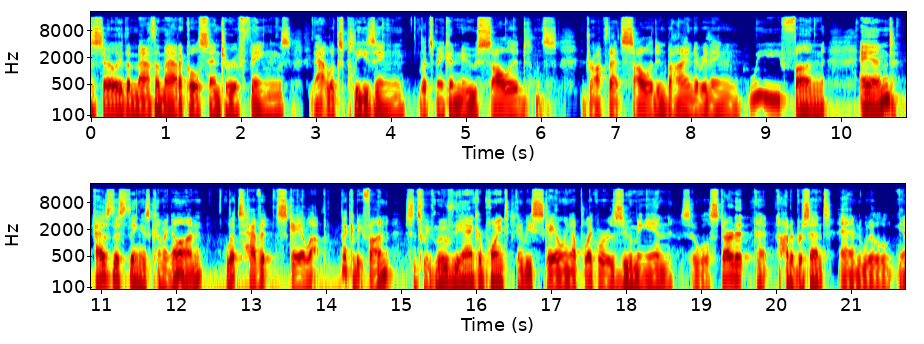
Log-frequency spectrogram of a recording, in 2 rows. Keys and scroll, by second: 14.0 s.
